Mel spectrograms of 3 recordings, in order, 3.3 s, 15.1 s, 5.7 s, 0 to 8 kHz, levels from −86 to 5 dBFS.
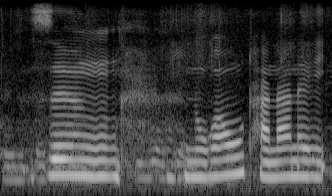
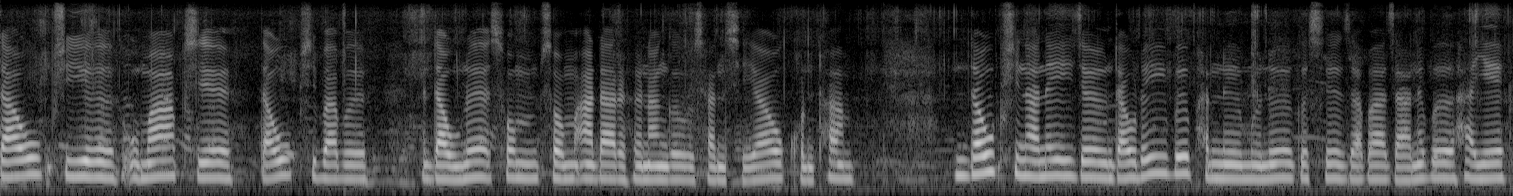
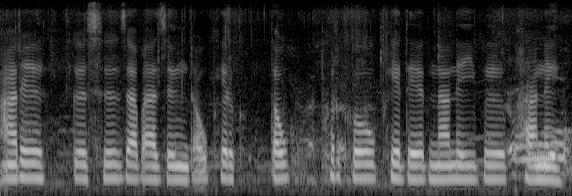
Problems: constant background noise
